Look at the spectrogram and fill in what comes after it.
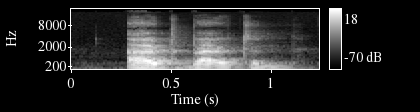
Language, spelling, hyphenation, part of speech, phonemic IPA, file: Dutch, uitbuiten, uit‧bui‧ten, verb, /ˈœy̯tˌbœy̯.tə(n)/, Nl-uitbuiten.ogg
- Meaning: to exploit, to take advantage of, to benefit abusively from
